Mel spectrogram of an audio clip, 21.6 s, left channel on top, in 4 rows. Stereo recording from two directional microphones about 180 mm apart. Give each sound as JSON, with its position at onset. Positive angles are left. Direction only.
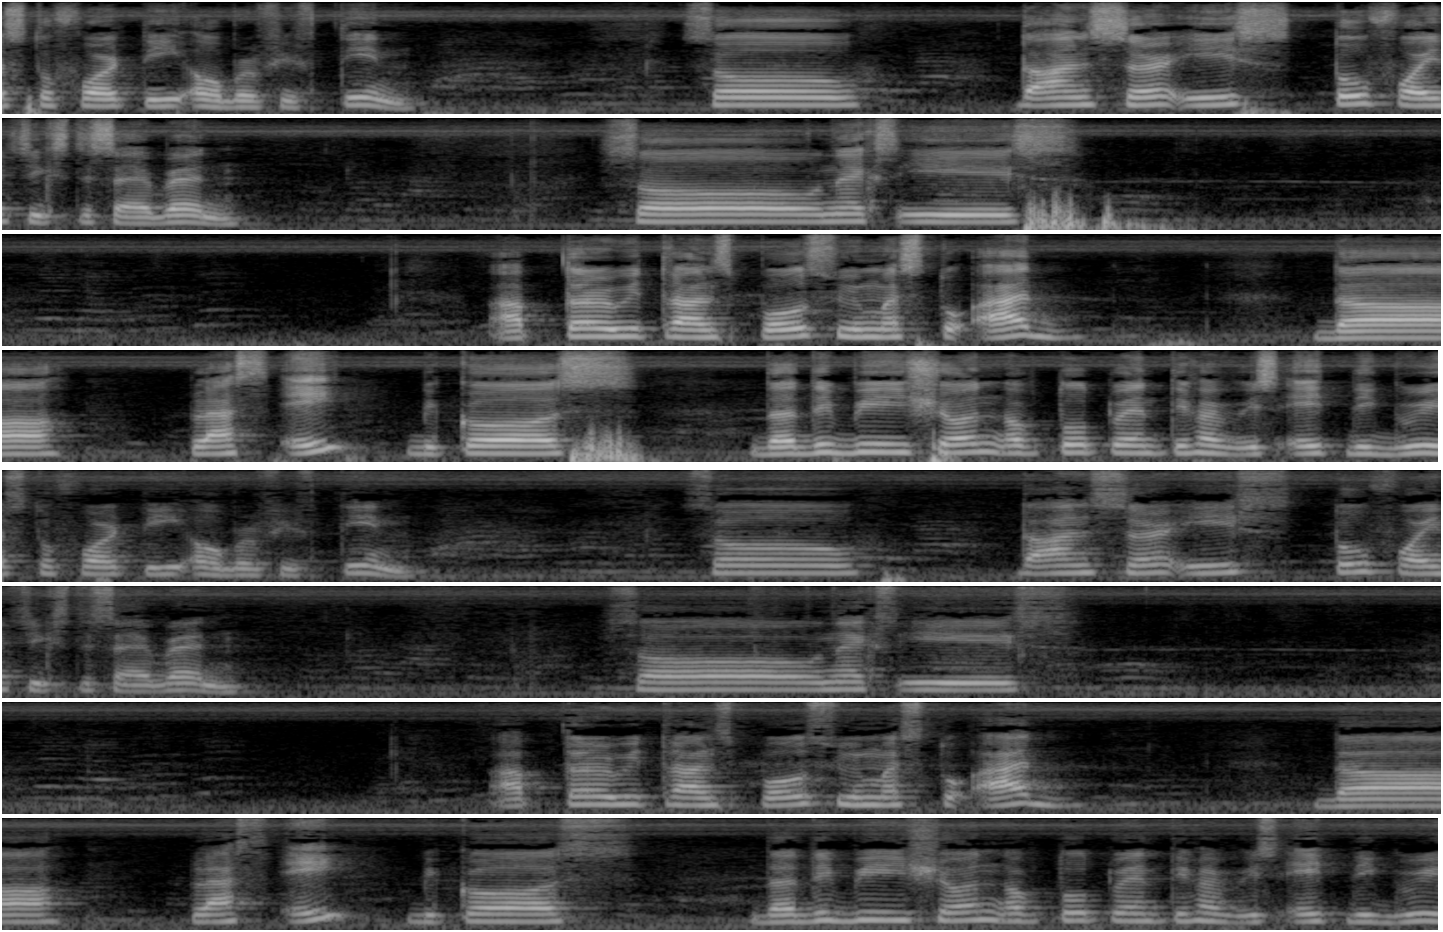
{"t": 0.0, "sound": "speech", "side_deg": 30}
{"t": 2.6, "sound": "speech", "side_deg": 25}
{"t": 7.6, "sound": "speech", "side_deg": 30}
{"t": 12.5, "sound": "speech", "side_deg": 30}
{"t": 15.7, "sound": "speech", "side_deg": 30}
